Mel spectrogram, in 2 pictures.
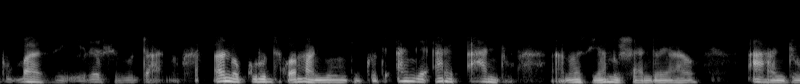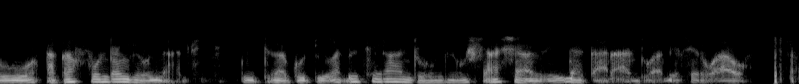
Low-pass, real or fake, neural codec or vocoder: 3.6 kHz; fake; codec, 24 kHz, 3 kbps, HILCodec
